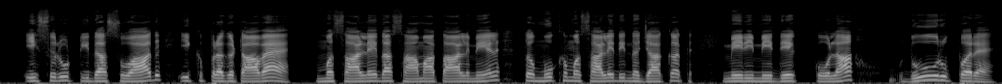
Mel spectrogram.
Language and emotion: Dogri, surprised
